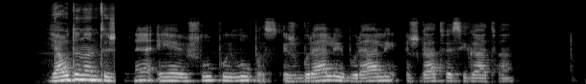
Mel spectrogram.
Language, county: Lithuanian, Vilnius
